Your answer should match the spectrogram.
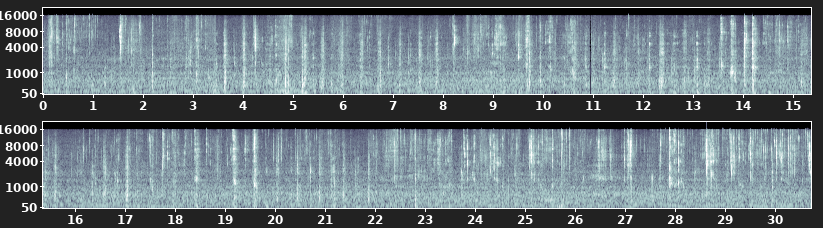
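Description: A person biting and chewing spicy sauce-coated fried chicken, with many short clicks and crunches of eating throughout.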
